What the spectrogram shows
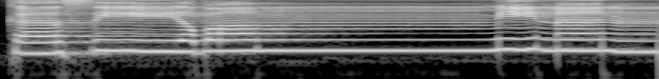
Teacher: Kemudian ada hukum idgham bi gunnah karena ada tanwin fathah menghadapi huruf mim. Maka tanwin dileburkan ke mim, masuk ke mim, disertai bunyi dengung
